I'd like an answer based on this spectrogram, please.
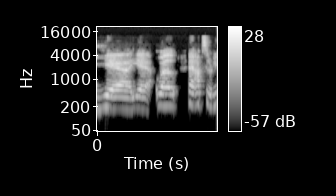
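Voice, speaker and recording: Non-native accented speech from a woman. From South India. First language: not English. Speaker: business founder. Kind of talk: interview. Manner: halting, many fillers.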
